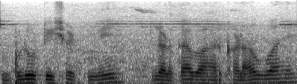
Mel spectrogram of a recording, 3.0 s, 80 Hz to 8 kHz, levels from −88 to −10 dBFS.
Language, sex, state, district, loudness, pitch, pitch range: Hindi, female, Uttar Pradesh, Lucknow, -17 LUFS, 120 Hz, 115-130 Hz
